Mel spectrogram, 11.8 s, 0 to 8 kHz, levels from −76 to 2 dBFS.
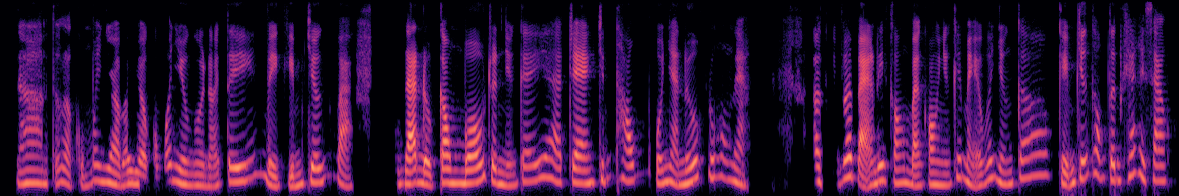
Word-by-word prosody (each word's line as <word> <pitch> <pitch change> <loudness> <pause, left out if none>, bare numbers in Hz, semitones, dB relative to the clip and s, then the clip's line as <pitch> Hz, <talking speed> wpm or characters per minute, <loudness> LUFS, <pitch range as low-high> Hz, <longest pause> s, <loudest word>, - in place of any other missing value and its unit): Đó, 200 +1 0
tức 200 - -6
là 200 -4 -2
cũng 160 +1 -10
bây 240 - -3
giờ 205 -6 +1
bây 175 +3 -1
giờ 165 - +1
cũng 155 0 -14
có - - -4
nhiều 205 -7 +1
người 170 -1 -3
nổi 155 +1 -4
tiếng 235 - 0
bị 165 - +1
kiểm 155 +2 -3
chứng 215 +1 +1
và - - -1 0.4
cũng 190 - -8
đã 190 +1 +9
được 180 -4 +2
công 205 -1 +4
bố 205 +5 +5
trên 225 -10 +1
những 165 -1 -3
cái, 230 +7 -2
a, 265 -7 0
trang 210 -1 +3
chính 240 +3 -5
thống 235 -3 -1 0.2
của 195 - -1
nhà 215 -2 +1
nước, 225 +10 +2
đúng 285 +1 -2
hông 280 -4 -6
nè? 200 -6 -1 0.6
Ờ, 230 - 0 0.2
với 290 +2 +5
bạn 180 -10 +5
đi, 235 +3 +3
còn 210 -3 -2
bạn 160 -2 +2
còn 180 -1 +1
những 170 0 -3
cái 285 - -4
mẹo 170 - -1
với 270 - -2
những 195 -6 -2
có 305 +7 -4
kiểm 190 0 0
chứng 270 +6 0
thông 325 -5 -4
tin 245 -2 +1
khác 305 +7 -3
thì 290 - 0
sao? 240 -2 0
210 Hz, 285 wpm, -23 LUFS, 185-245 Hz, 0.6 s, đã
